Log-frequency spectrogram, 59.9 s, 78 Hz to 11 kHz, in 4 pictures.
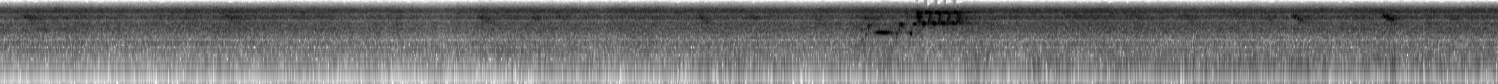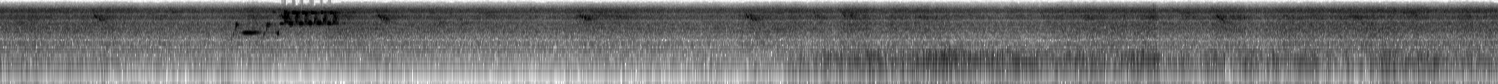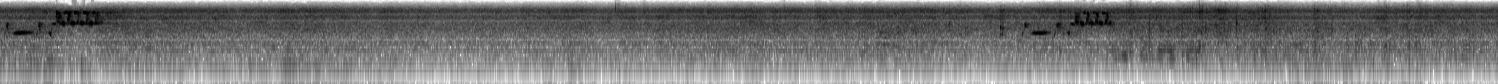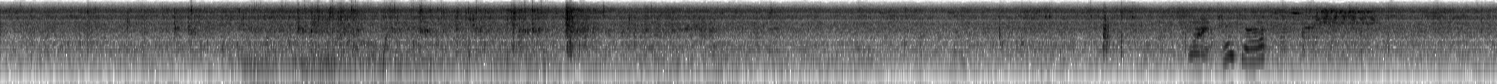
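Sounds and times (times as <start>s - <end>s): low outdoor rumble: 0.0s - 59.9s
bird chirping: 8.6s - 9.8s, 17.3s - 18.9s, 30.0s - 31.2s, 39.8s - 41.2s, 57.8s - 58.8s
lake water lapping and splashing: 39.0s - 52.6s.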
